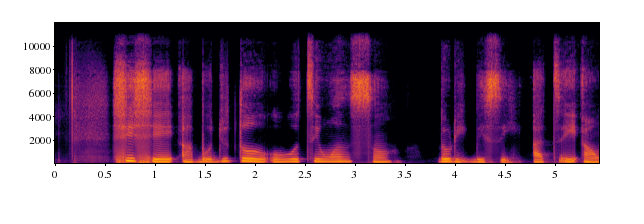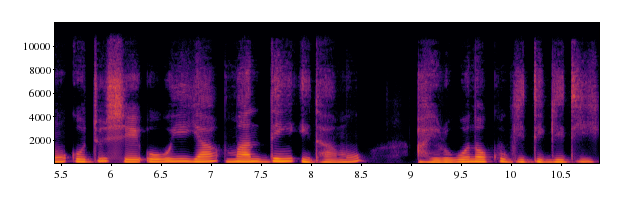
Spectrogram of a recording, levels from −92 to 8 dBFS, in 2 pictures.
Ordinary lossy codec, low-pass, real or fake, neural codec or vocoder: none; 10.8 kHz; fake; codec, 24 kHz, 0.9 kbps, DualCodec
